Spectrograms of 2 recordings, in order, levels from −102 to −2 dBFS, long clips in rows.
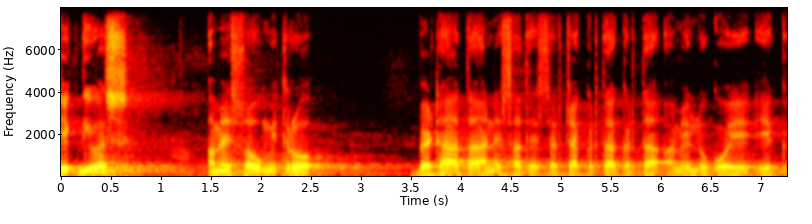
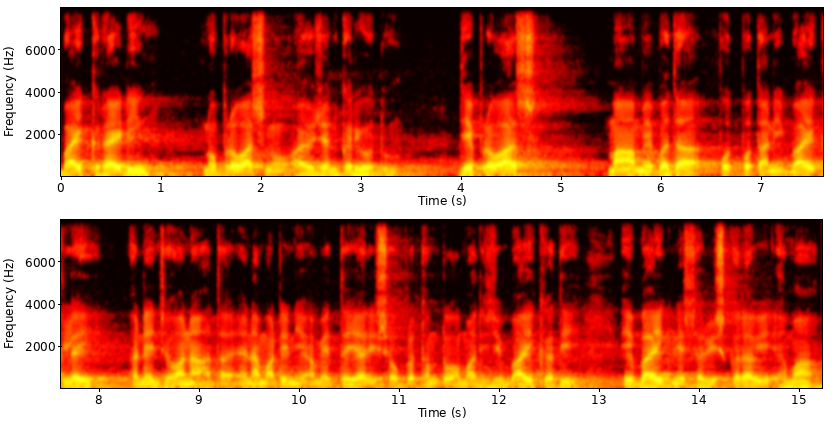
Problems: echo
